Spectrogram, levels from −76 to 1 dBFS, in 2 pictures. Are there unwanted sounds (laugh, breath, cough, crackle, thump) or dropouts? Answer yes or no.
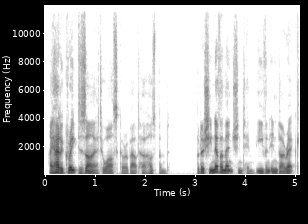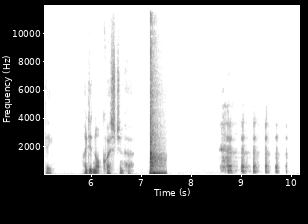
yes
